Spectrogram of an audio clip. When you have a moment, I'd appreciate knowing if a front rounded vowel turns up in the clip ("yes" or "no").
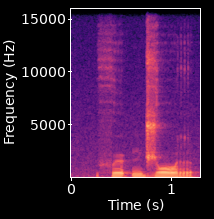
yes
